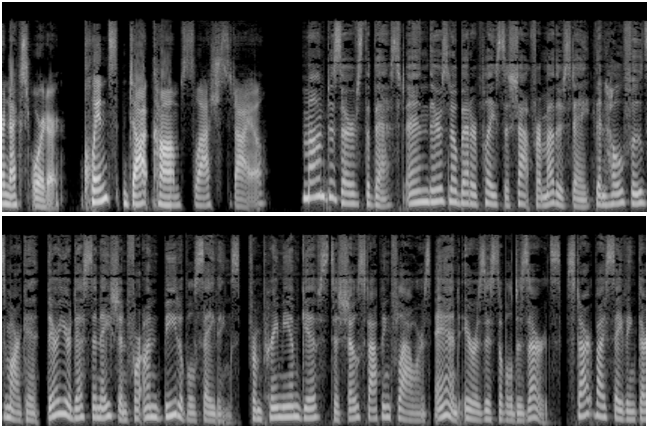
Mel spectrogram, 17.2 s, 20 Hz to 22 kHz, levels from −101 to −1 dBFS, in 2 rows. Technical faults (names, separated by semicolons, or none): microphone overload; microphone volume stepped down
